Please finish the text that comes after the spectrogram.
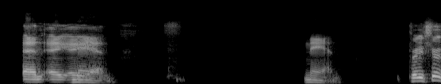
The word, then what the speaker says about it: naan: a nan disclosure agreement it's pronounced non n-a-a-n an pretty sure it's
